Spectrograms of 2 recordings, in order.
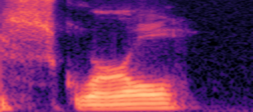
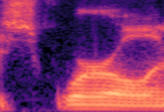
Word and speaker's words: Scurll: And Did you say Marty Scurll? – Scurll. Marty Scurll. Did I say it wrong? – I think you're saying it right. It just sounds like you're saying Marty Squirrel instead of Marty Skrull.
